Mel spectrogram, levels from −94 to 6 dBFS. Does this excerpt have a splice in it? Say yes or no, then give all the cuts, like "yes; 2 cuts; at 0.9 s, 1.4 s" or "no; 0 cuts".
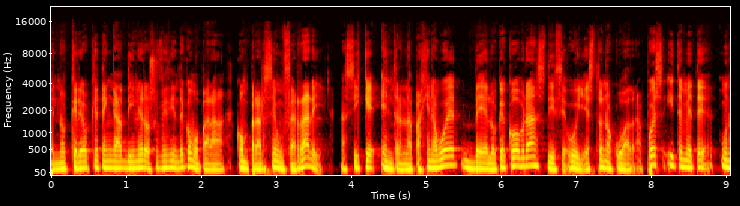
yes; 2 cuts; at 2.4 s, 3.7 s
